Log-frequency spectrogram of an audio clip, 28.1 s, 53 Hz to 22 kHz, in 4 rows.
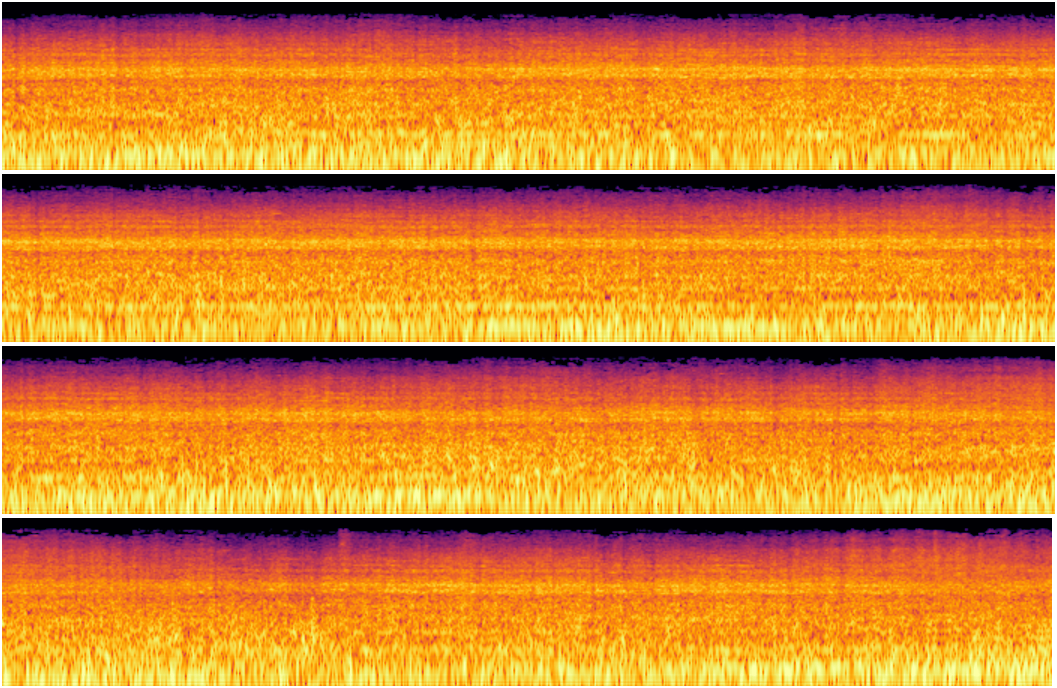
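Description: A long string of loaded coal hopper cars rolling past at about 45 mph: a steady, loud rumble of steel wheels on rail, with a high steady tone running over it.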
